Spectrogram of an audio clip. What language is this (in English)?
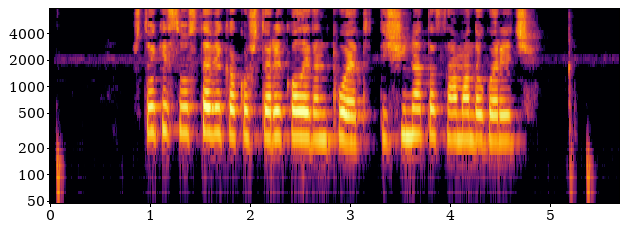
Macedonian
